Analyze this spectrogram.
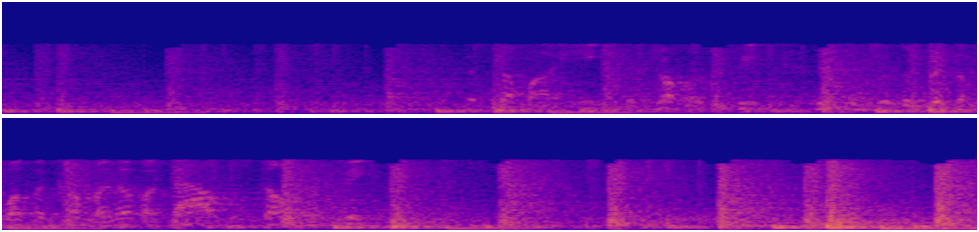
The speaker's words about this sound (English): Yeah. I'm gonna stomp on it. I'm stomping on it.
